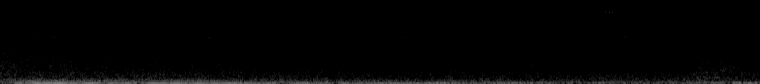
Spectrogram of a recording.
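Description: Small birds chirping: many short, high calls in quick succession from about two seconds in, over a steady low rumble.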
